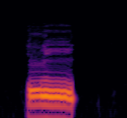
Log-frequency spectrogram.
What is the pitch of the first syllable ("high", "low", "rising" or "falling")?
low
